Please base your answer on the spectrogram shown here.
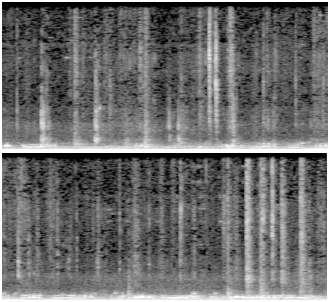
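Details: Lombok domestic pigeons, a mixed-variety hobby flock in East Lombok, Indonesia, cooing noisily: soft overlapping low coos with wavering pitch, plus tapping and a low hum.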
